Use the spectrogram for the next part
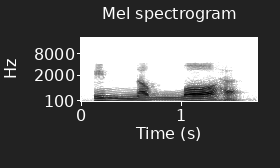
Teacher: So if that one has fatha or dhamma, so the word of Allah will be pronounced with the quality of heaviness.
